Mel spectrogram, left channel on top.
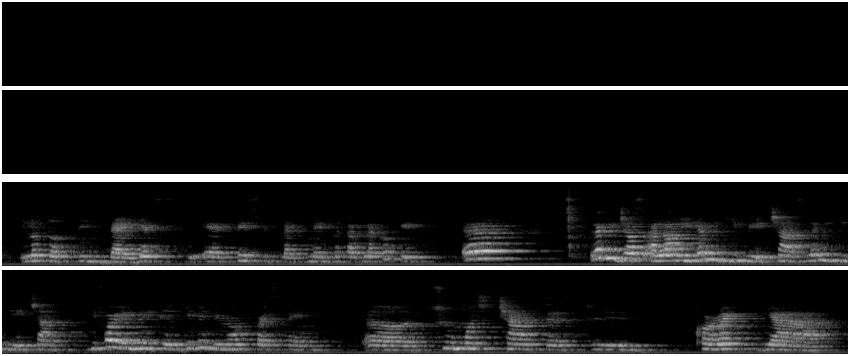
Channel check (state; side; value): silent; left; 55 dB below the other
